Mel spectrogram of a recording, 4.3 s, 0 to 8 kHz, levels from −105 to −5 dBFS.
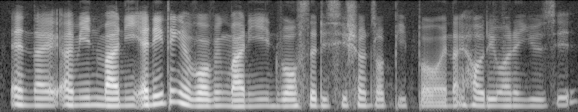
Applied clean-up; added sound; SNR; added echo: none; none; none; none.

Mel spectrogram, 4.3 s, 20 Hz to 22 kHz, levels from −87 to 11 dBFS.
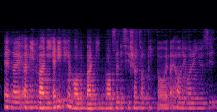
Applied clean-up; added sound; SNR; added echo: neural separator model SepFormer DNS4.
